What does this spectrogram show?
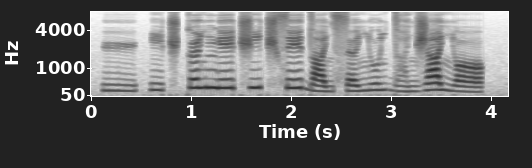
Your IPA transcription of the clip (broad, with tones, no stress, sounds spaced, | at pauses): y˨ | i˨ t͡ʃ k œ˦ ʎ ŋ e˦ t͡ʃ i˦ t͡ʃ s e˦ d a˨ ʎ s ə˨˦ ʎ u˧ ʎ d a̤˨ ʎ ʒ a˦ ʎ ɔ˨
